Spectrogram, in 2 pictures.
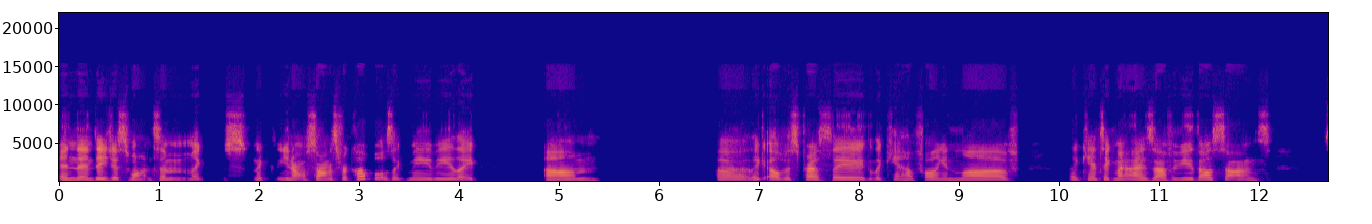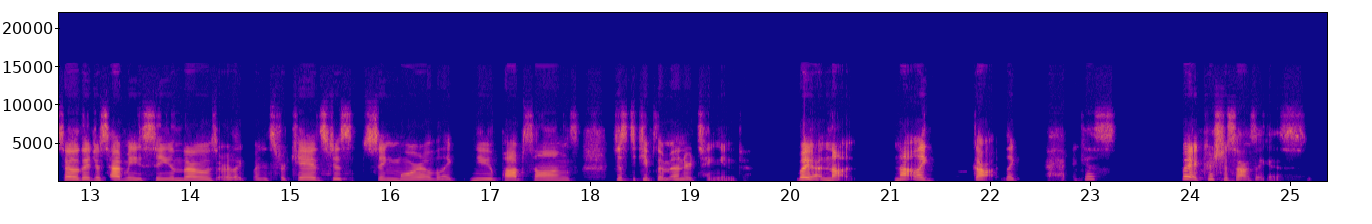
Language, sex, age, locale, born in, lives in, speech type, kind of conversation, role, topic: English, female, 20-24, en-US, Philippines, United States, conversation, unstructured, none, Would you rather live in a world without music or without movies?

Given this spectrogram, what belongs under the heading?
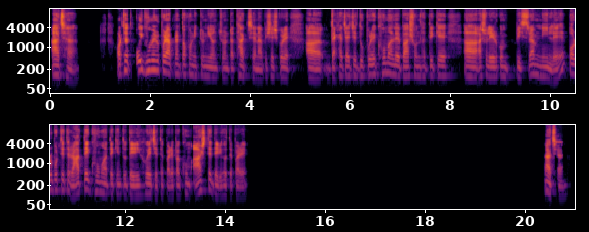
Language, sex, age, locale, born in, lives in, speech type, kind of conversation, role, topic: Bengali, male, 30-34, bn-BD, Bangladesh, Finland, conversation, podcast, host, কোন সকালের রুটিন আপনাকে সবচেয়ে বেশি ফলপ্রসূ করেছে?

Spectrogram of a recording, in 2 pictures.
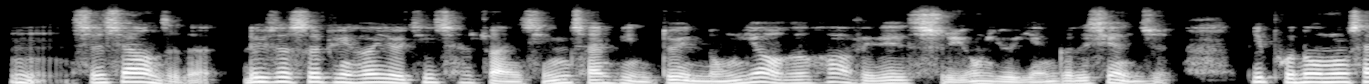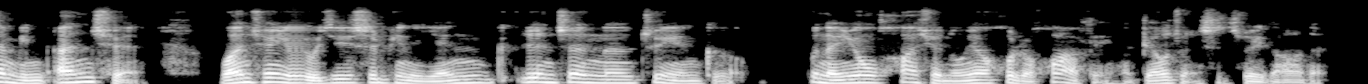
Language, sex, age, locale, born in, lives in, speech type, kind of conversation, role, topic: Chinese, male, 20-24, zh-CN, China, United States, read, expert-assistant, expert, 许多人认为有机食品比普通食品更安全、更有营养，这种说法是真的吗？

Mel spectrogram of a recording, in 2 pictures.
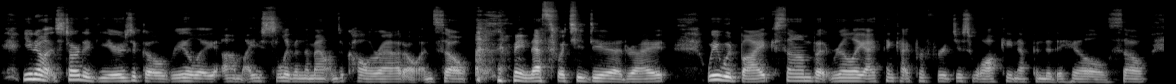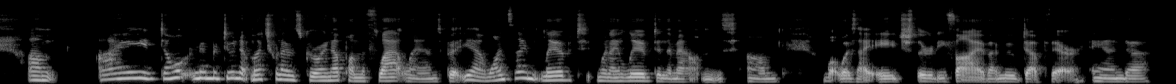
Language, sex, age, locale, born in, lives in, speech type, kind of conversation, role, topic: English, female, 70-74, en-US, United States, United States, conversation, podcast, guest, How do you find a fitness routine that truly works for you?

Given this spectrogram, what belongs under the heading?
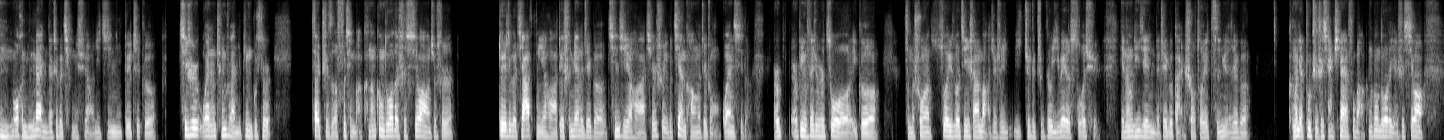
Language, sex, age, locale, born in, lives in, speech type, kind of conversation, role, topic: Chinese, male, 20-24, zh-CN, China, United States, conversation, advice, advisor, 我该如何对家人设立健康的界限？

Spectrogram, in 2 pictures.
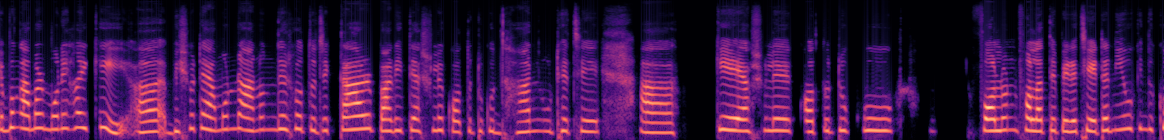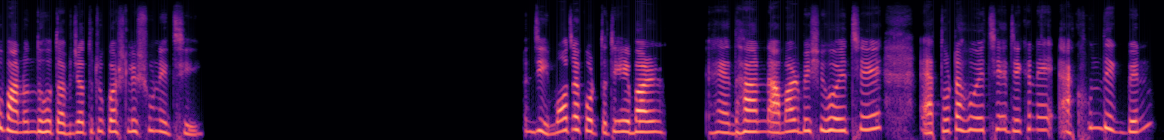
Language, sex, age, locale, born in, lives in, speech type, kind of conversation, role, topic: Bengali, female, 25-29, bn-BD, Bangladesh, Bangladesh, conversation, unstructured, none, বাংলাদেশের কোন ঐতিহ্যবাহী উৎসবটি আপনার সবচেয়ে প্রিয়?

